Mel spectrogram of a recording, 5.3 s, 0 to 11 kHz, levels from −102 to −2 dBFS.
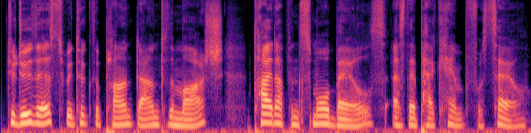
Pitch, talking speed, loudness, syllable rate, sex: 140 Hz, 250 wpm, -22 LUFS, 4.6 syllables/s, male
